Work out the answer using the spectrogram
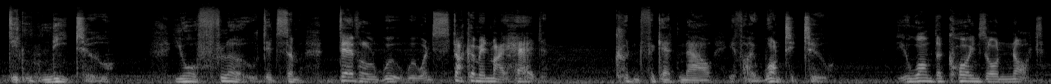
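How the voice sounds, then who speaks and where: An actor playing a gruff, wry game trader who tells grim tales in a blunt, folksy way. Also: male voice, mid-range voice, lively intonation, unhurried, a bit bright. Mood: businesslike, impatient. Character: gruff unhurried male trader, sardonic messenger telling grim soul stories. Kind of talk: video game character dialogue. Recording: constant noisy ambience behind voice.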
